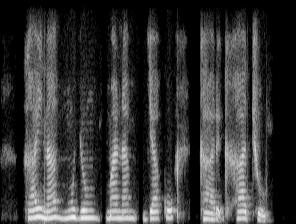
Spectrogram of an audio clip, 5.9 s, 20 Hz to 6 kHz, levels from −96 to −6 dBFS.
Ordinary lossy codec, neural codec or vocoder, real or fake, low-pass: Opus, 24 kbps; none; real; 5.4 kHz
